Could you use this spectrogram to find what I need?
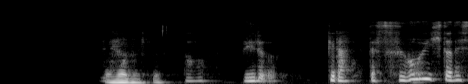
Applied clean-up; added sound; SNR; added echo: neural mask model DeepFilterNet 3.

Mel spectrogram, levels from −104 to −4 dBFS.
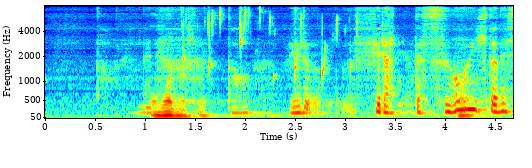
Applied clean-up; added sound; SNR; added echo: none; Drip; 16 dB; reverberation time 1.6 s.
